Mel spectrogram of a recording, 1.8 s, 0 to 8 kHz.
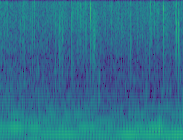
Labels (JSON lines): {"label": "biophony, midshipman", "recorder": "SoundTrap 500"}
